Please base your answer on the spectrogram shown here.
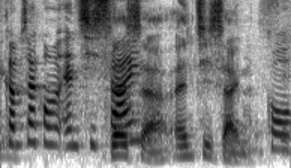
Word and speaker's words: Ensisheim: Vous habitez Ensisheim, c'est comme ça qu'on C'est ça, Ensisheim. qu'on prononce dans le Haut-Rhin.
